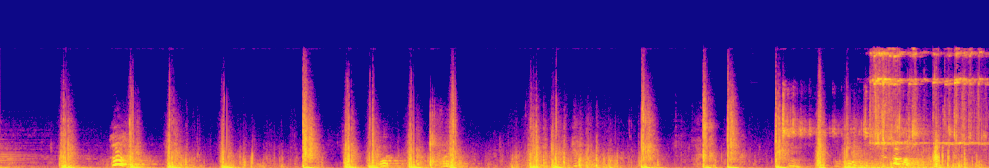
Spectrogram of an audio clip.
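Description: Sharp whooshes and thumps ring out again and again.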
